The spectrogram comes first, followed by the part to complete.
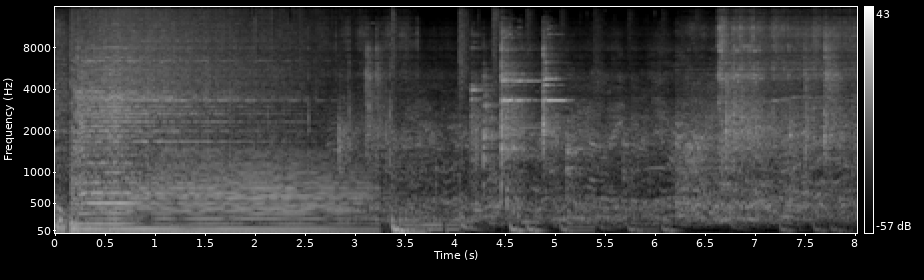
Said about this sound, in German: Ja, so klingt das, wenn man in einer Bar ist. Leute reden, Gläser klirren, Drinks werden eingeschenkt, Musik im Hintergrund. Diese Baratmosphäre geht uns jetzt allen schon seit guten vier Monaten ab.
